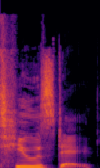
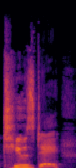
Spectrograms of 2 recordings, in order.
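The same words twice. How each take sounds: First: Each sound is pronounced clearly and separately. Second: The sounds run together in a relaxed way. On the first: The speaker calls it right. "pronouncing the T and the U and the E and the S" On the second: The speaker calls it wrong. "most people say like Tuesday"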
